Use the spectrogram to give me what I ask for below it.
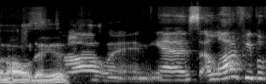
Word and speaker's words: Samhain: Samhain, yes. A lot of people pronounce it Samhain or Yeah, something. that's what I do. I say that. Yeah. No, it's pronounced Samhain.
